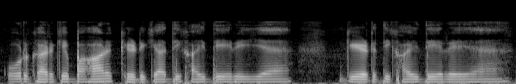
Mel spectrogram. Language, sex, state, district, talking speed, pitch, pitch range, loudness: Hindi, male, Uttar Pradesh, Saharanpur, 160 wpm, 120 Hz, 120-125 Hz, -21 LUFS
